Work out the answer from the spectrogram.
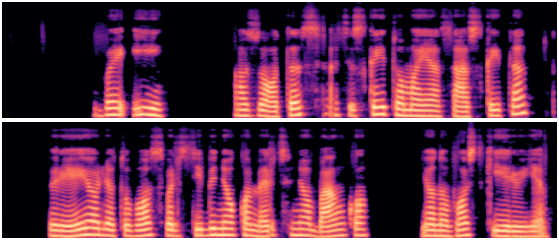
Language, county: Lithuanian, Panevėžys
